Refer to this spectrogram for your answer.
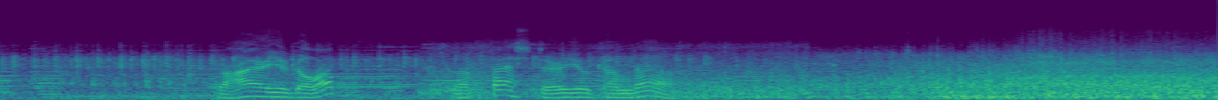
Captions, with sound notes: The higher you go up, the faster you come down. (rattling)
